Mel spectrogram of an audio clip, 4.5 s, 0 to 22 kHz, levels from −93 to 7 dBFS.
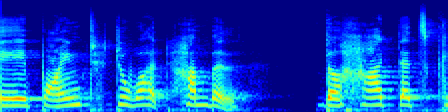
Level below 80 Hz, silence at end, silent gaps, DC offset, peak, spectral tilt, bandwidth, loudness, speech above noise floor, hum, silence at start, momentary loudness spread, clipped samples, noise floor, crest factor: -62 dBFS; 0 s; none; under 0.1%; -12 dBFS; -4 dB/octave; 13.5 kHz; -31 LUFS; 53 dB; none; 0 s; 9 LU; under 0.1%; -83 dBFS; 18 dB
